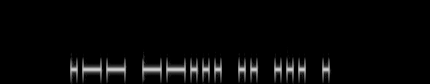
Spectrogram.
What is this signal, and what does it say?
Morse code, heard as a keyed tone, about 21 wpm, 700 Hz. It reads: W7ISE
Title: Speed Racing - USA 1x3 Call Signs 17wpm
